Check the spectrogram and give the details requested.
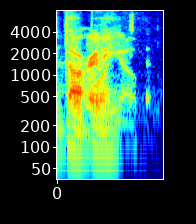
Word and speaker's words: Doherty: Doherty, however you pronounce his name, can play at that level. No, you said it perfectly. You said it perfectly, by the way, Doherty.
